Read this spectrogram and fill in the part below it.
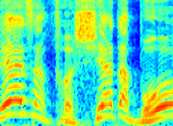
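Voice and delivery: imitated thick Portuguese accent. Retelling how the request really sounded: imitating a thick portuguese accent. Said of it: "what is it, Portuguese?".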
